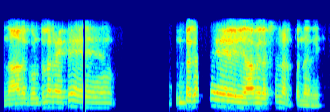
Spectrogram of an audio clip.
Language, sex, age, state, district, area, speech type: Telugu, male, 30-45, Telangana, Mancherial, rural, conversation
